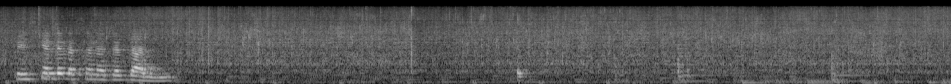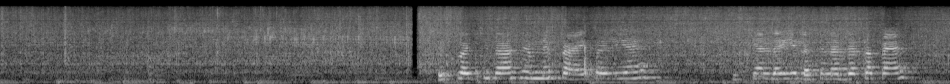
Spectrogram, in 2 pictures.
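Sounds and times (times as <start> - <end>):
food sizzling in hot oil: 0.0 - 19.0
spatula stirring and tapping pan: 5.1 - 9.1, 13.9 - 15.7.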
